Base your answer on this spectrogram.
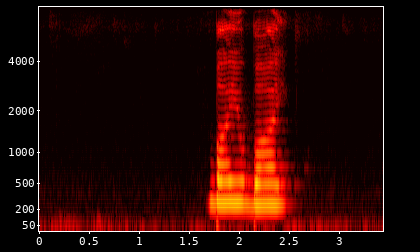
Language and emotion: Russian, sad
